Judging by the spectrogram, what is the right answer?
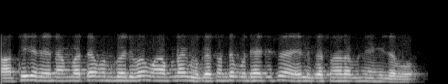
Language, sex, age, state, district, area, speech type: Assamese, male, 18-30, Assam, Sivasagar, urban, conversation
